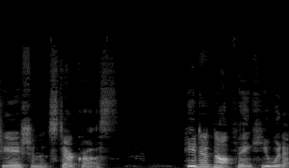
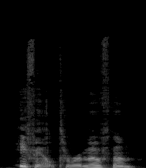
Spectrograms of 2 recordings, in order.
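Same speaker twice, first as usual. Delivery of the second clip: ordinary delivery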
